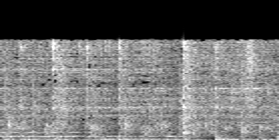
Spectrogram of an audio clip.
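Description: Live small-group jazz: drum kit with cymbals, upright bass and electric keyboard playing together, with one long held note through the first part.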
